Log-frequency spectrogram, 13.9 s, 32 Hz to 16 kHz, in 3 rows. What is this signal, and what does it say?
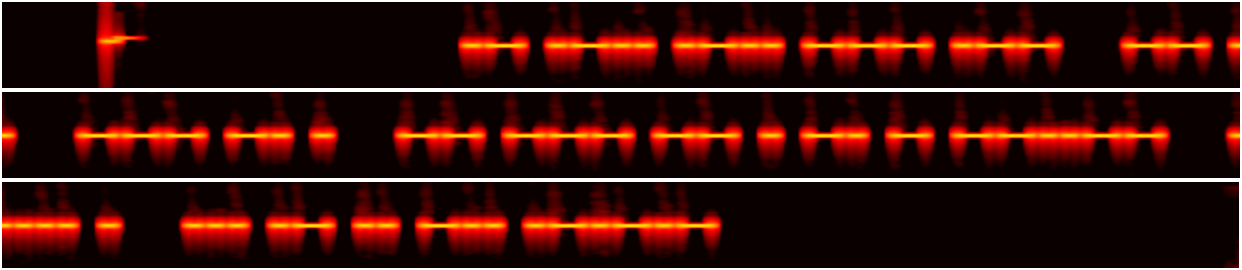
Morse code, heard as a keyed tone, about 32 wpm, 700 Hz. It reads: ALLOW ME ONE MOMENT, HE SAID.
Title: Sentences from Top 1000 Words - Review Part 5 - 30wpm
